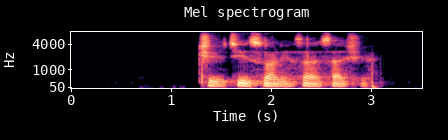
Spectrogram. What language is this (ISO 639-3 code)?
zho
